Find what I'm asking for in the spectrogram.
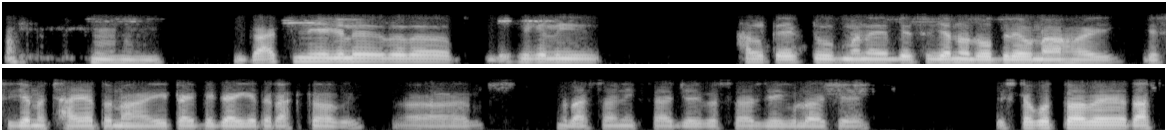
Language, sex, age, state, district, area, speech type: Bengali, male, 18-30, West Bengal, Murshidabad, urban, conversation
